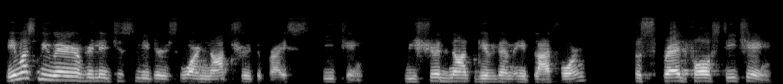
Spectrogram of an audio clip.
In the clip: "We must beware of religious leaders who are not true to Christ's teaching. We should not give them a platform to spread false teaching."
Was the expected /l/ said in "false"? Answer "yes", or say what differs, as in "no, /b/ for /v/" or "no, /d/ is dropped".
yes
